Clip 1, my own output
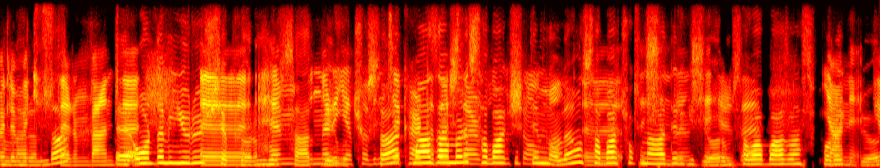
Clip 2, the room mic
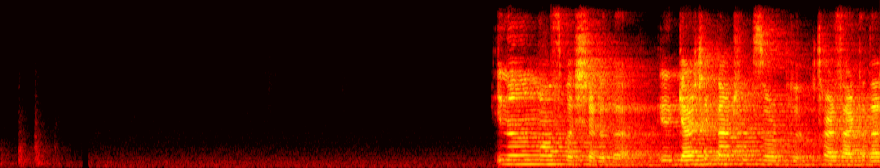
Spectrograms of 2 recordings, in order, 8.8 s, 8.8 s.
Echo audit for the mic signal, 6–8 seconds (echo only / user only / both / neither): user only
